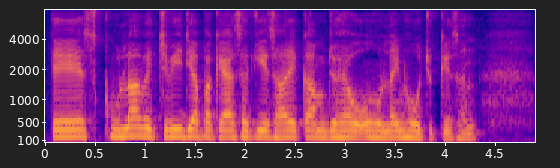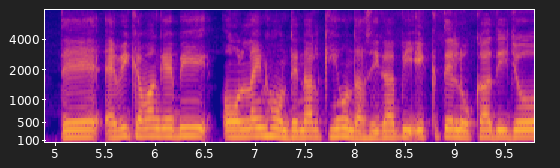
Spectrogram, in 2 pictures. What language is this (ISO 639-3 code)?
pan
